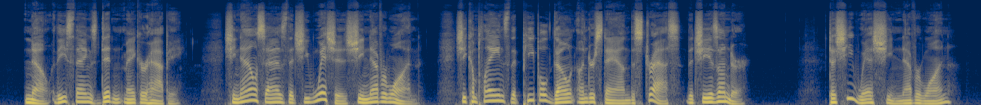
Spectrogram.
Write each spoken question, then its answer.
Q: Does she wish she never won?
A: Yes, she wishes she never won.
